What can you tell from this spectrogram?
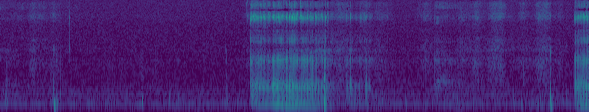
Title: Pug snoring in the darkness.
